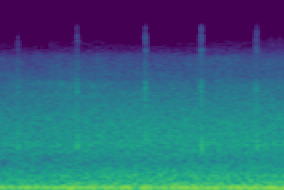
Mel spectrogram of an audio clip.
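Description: Steady low outdoor rumble, with a few faint light ticks.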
